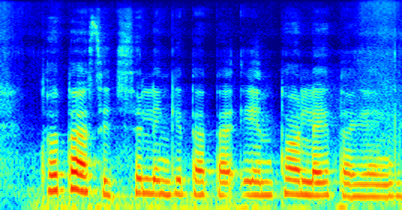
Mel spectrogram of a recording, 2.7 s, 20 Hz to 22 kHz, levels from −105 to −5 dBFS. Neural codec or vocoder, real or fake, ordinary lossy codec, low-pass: vocoder, 44.1 kHz, 128 mel bands every 256 samples, BigVGAN v2; fake; none; none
